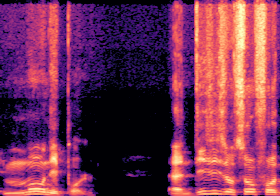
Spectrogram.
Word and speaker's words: mon épaule: But here you don't say ma épaule, you say mon épaule.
